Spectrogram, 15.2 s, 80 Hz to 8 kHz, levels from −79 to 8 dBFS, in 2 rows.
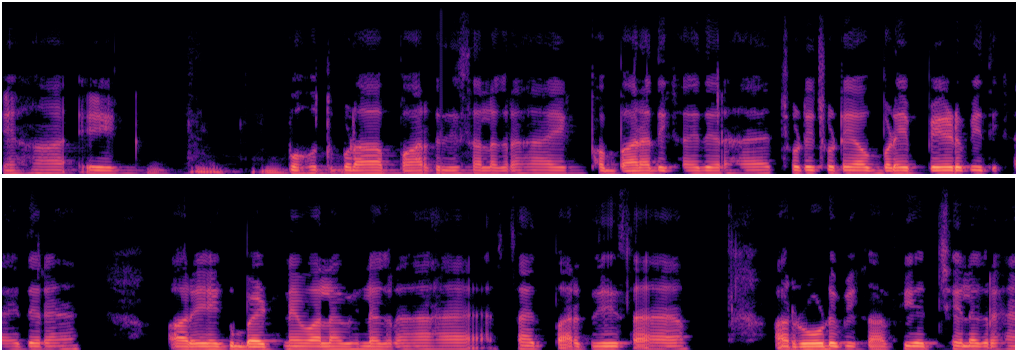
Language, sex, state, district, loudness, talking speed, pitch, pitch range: Hindi, male, Bihar, Araria, -20 LUFS, 180 wpm, 135 Hz, 135-140 Hz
